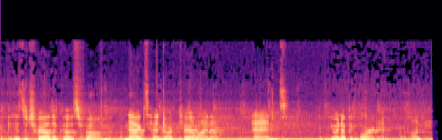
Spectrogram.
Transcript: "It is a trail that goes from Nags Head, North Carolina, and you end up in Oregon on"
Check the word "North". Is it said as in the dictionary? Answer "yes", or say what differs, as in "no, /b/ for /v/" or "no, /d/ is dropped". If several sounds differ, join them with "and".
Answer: yes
